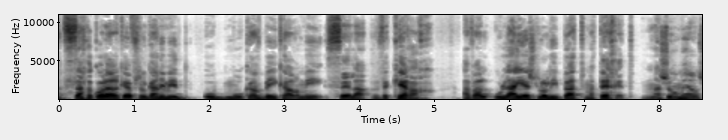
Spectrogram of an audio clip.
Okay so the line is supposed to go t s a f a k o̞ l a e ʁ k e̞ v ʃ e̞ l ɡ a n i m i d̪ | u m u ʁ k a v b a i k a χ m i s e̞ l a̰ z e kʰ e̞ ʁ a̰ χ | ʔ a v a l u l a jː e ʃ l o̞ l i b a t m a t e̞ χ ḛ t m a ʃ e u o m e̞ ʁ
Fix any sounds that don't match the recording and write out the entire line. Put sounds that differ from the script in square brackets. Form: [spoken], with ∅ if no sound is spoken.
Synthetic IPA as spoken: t s a [χ] a k o̞ l a e ʁ k e̞ v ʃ e̞ l ɡ a n i m i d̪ | u m u ʁ k a v b [e] i k a [ʁ] m i s e̞ l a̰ [v] e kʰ e̞ ʁ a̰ χ | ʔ a v a l u l a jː e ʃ l o̞ l i b a t m a t e̞ χ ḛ t m a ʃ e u o m e̞ ʁ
